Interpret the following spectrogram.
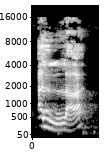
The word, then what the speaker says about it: Allah: in the same way most important word allah as a double l therefore we should pronounce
